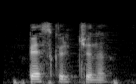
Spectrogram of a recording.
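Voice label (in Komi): "пескыльтчыны", Komi, male; audio dict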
